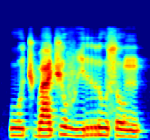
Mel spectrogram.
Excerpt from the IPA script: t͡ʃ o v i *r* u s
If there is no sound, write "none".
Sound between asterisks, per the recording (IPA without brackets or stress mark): r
